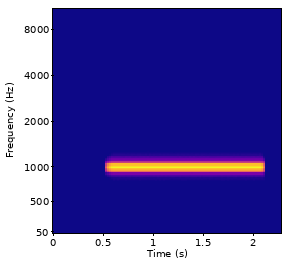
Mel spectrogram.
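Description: A single steady telephone dialing tone sounds alone, a clean, fairly loud electronic beep held for about a second and a half before cutting off, with silence around it, as a call is dialed to Chez Marcel about a reservation for this evening.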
